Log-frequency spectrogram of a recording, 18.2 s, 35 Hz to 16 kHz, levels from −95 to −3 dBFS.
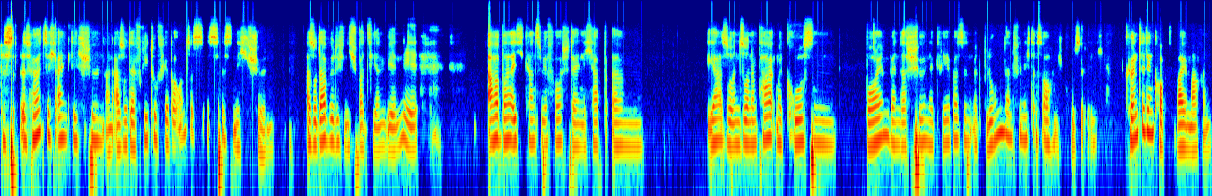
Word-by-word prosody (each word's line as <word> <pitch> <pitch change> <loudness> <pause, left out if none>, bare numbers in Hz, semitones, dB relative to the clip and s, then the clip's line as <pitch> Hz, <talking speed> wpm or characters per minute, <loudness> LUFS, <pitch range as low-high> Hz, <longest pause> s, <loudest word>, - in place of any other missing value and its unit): Das 200 - +7
das 200 - +2
hört 240 +5 +4
sich 225 -4 +2
eigentlich 210 -1 -1
schön 200 0 -1
an. 145 - -3
Also, 165 +3 +1
der 170 -1 +1
Friedhof 210 +2 -3
hier 185 - -1
bei 175 - -2
uns 250 +9 -3
ist - - +1
ist - - +3
ist 200 - -2
nicht 170 - -2
schön. 140 +3 -3 0.5
Also, 185 0 +3
da 195 +2 +5
würde 195 -1 -2
ich 190 - -6
nicht 160 +1 -2
spazieren 160 0 -5
gehen, 155 +4 -2
ne. 160 -7 0 1.0
Aber 200 0 +5
ich 200 - 0
kann's 190 -1 -2
mir 185 - -5
vorstellen, 190 -4 -4
ich 165 - -4
habe, 180 - -3 0.2
ähm 170 -1 -6 0.9
ja, 95 +2 +1
so 180 - +1
in 180 +1 -3
so 190 +1 +3
'nem 180 0 -3
Park 215 +1 +2
mit 185 - -3
großen 185 -1 0 0.4
Bäumen, 200 +6 +2
wenn 185 -2 -4
das 175 0 -1
schöne 190 -2 +2
Gräber 190 +4 -5
sind 200 - -6
mit - - -10
Blumen, 215 +9 0
dann 235 -3 -2
finde 230 -2 -6
ich 210 - -4
das 225 -7 -3
auch 185 -1 -1
nicht - - -12
gruselig. 185 +2 -6 0.3
Könnte 225 +7 +5
den 260 -1 +4
Kopf 175 - +3
freimachen. 160 0 +1
185 Hz, 200 wpm, -22 LUFS, 170-205 Hz, 1.0 s, Das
